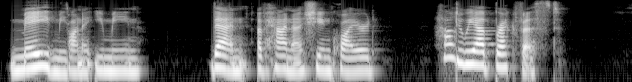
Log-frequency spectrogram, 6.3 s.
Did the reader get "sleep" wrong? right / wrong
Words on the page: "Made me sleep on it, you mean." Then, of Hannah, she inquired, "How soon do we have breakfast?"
wrong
